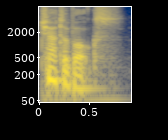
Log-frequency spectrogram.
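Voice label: "chatterbox", British English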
